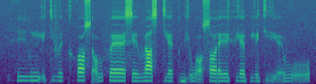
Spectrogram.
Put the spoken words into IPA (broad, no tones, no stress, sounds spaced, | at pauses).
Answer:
h iː v mʲ ḛ tʲ v e k h o sˤ ɾ o̰ v f ɛː s e v ɛ sˤ tʲ ɛː k bʲ ɛ̰ w o̰ sˤ ʉ ɾ eː fʲ ɛ pʲ eː tʲ rʲ ɛ̰ v o̰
